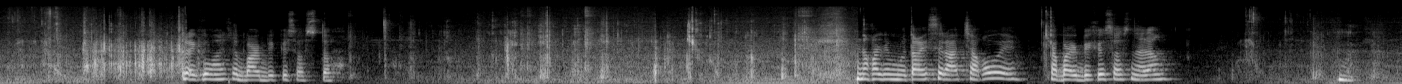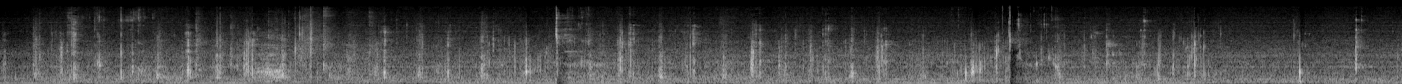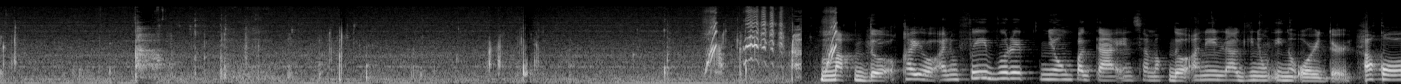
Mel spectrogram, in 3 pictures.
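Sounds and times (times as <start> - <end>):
person chewing food: 0.0 - 1.8, 3.4 - 8.6, 11.8 - 33.6, 34.3 - 36.1.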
